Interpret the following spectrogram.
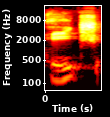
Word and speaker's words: Haidt: John Haidt, spelt the way you think it's spelt, the Canadian version of height? No, Haidt.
